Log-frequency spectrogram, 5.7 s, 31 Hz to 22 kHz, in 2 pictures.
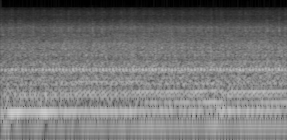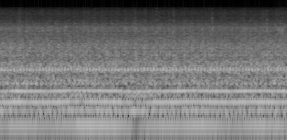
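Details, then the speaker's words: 1963 Rambler Classic 660 after sitting long: steady even idle, constant low hum, no knocks or misses; it runs but dies when throttle released, suspected problem in carburetor idle circuit. "but it runs so that's telling me there's probably maybe something in the idle surface of that carburetor"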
